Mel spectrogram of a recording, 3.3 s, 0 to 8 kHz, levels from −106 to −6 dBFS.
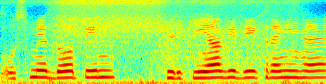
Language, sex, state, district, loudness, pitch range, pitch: Hindi, female, Jharkhand, Garhwa, -15 LUFS, 230-240 Hz, 235 Hz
